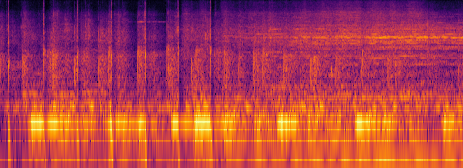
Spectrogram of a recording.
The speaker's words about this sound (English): I'll give a hand clap of praise for that.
